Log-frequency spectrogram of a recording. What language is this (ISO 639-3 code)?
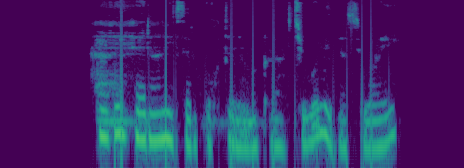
pus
